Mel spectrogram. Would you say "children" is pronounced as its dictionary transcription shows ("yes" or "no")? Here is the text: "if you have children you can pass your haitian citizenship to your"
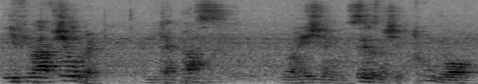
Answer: yes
